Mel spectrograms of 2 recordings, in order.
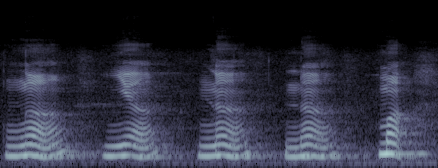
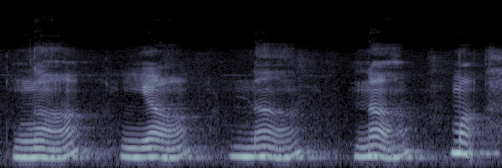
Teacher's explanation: ಮೂಗಿನ ಸಹಾಯದಿಂದ ಉಚ್ಚರಿಸಲ್ಪಡುವ ವ್ಯಂಜನಾಕ್ಷರಗಳನ್ನು ಅನುನಾಸಿಕಗಳು ಅಂಥೇಳಿ ಕರಿತೀವಿ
